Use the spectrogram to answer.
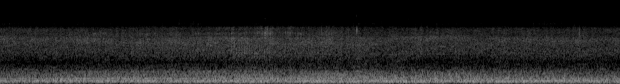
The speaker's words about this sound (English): There are three helicopters standing by. Perhaps you can hear the sound of the propellers in the background.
